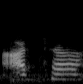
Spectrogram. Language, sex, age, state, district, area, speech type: Bengali, female, 18-30, West Bengal, Kolkata, urban, conversation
